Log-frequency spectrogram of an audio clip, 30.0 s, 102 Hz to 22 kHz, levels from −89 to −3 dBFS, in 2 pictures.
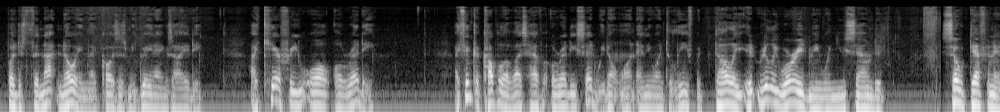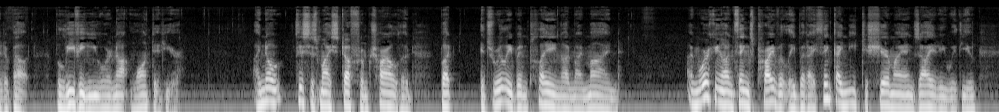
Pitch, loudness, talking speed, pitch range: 120 Hz, -20 LUFS, 160 wpm, 115-135 Hz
